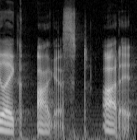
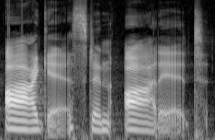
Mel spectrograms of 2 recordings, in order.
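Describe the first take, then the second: First: "August" and "audit" said short and soft, vowels not stretched; standard pronunciation. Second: "August and audit" said slowly with long drawn-out vowels, Minnesota style; stretched Minnesotan vowels. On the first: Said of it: "I guess it's supposed to be". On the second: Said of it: "Minnesotans really stretch it out". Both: Shown as a demonstration.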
